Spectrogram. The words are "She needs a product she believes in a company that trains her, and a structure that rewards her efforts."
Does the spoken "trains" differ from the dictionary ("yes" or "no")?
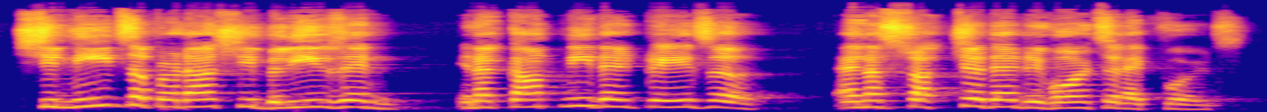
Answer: yes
